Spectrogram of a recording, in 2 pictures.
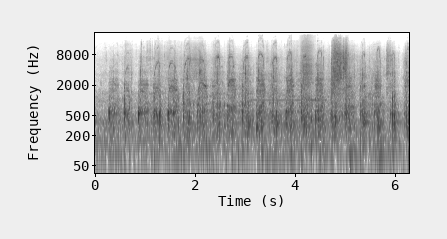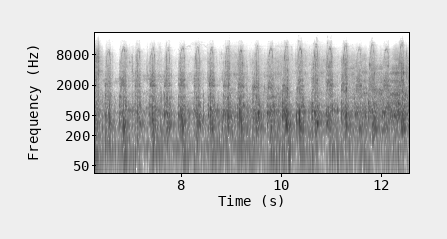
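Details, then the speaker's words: LUCAS mechanical chest compression device delivering CPR on a training mannequin in a fire department CPR demonstration: regular rasping thumps at about 100 a minute. "This is called our Lucas device, which does perfect compressions for a person."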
